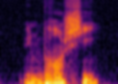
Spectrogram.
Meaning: gill
- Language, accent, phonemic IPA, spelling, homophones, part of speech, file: French, France, /bʁɑ̃.ʃi/, branchie, branchies, noun, Fr-branchie.ogg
